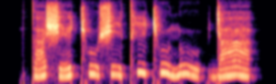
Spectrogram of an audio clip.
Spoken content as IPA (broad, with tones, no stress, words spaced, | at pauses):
t̪a˨˥ʃe˨˥ cʰu˥˨ʃi˥˨ tʰi˥˨cʰu˥˨nu˥˨ | ɟa˧˥˧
